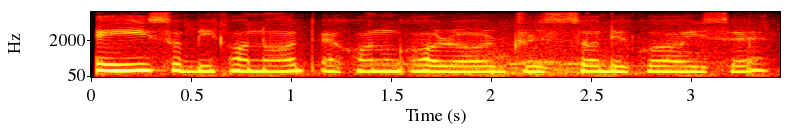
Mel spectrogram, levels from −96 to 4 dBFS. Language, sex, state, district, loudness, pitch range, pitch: Assamese, female, Assam, Kamrup Metropolitan, -14 LUFS, 250-285 Hz, 265 Hz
